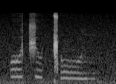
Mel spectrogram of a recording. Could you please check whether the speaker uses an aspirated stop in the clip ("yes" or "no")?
no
